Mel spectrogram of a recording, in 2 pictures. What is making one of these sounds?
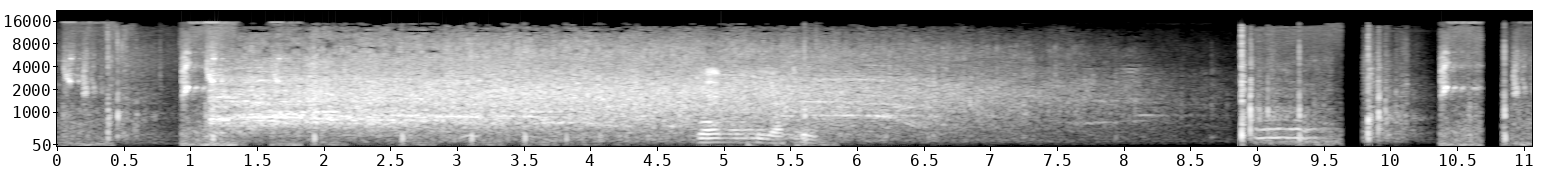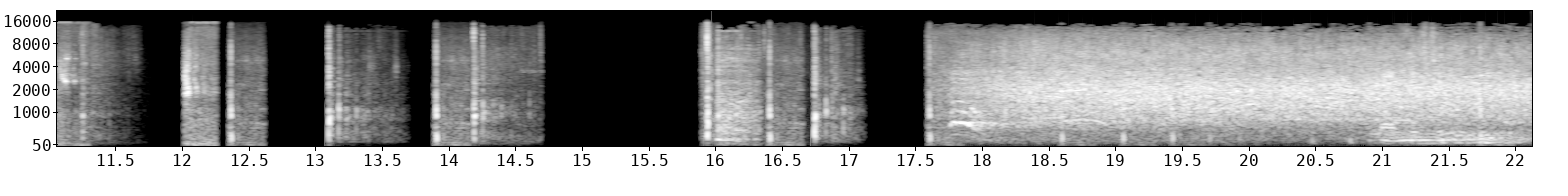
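A crowd applauds loudly in a large arena.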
